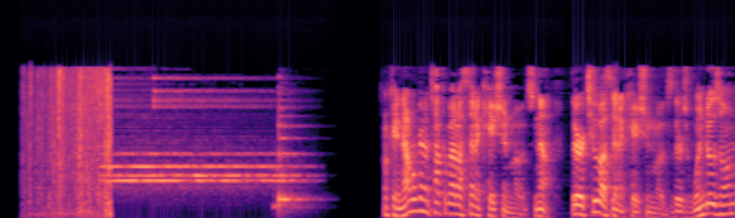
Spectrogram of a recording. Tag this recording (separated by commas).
Music, Speech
